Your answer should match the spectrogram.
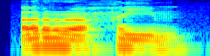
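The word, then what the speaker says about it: الرحيم: Das H sollte aus dem mittleren Kehlkopf ausgesprochen werden. Ar-Rahim.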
